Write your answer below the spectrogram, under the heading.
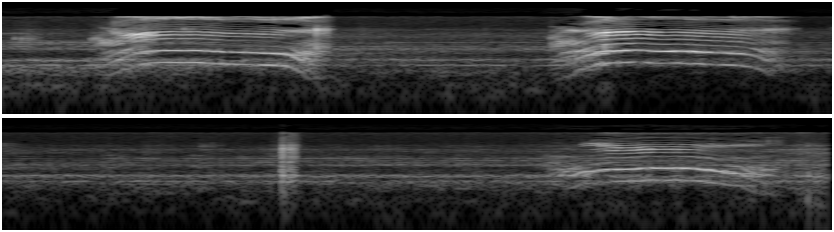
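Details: A kitten calls out for its mother, asking for milk. There are three drawn-out, wavering meows, each rising and falling. A sharp click sounds in the pause between the second and third cries.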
